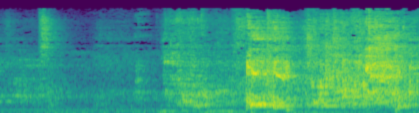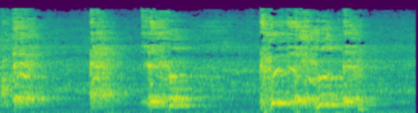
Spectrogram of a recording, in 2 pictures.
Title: Flushing a toilet while coughing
